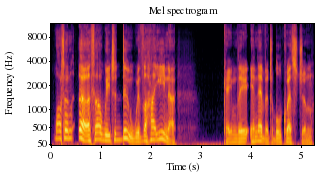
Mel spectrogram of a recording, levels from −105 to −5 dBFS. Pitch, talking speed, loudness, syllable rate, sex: 135 Hz, 160 wpm, -19 LUFS, 5.2 syllables/s, male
